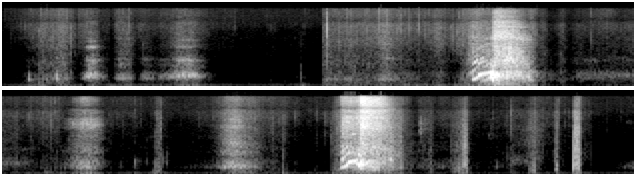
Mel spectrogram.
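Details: Sneezing, possibly from hay fever: soft catching breaths and teasing false starts, then two forceful, wet, messy sneezes with small sniffs between.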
